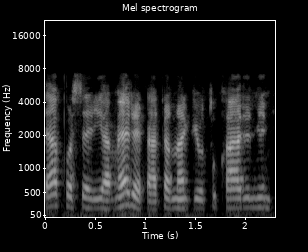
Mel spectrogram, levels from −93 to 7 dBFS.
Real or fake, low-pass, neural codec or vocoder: fake; 7.2 kHz; codec, 16 kHz, 8 kbps, FunCodec, trained on Chinese and English, 25 frames a second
